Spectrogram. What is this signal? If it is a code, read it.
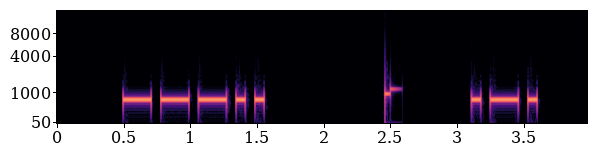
Morse code, heard as a keyed tone, about 17 wpm, 700 Hz. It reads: 8 R
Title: Single Letter-Number Alt - Rapid-Fire 17wpm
